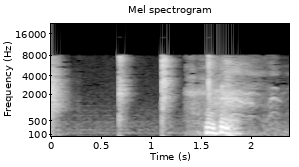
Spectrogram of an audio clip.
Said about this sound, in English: gotta look for those three slaps in an hour-long video.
